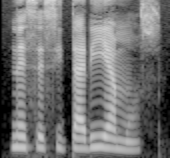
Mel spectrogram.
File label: "necesitariamos", spanish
